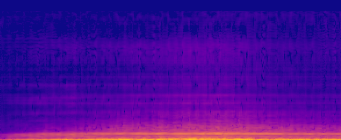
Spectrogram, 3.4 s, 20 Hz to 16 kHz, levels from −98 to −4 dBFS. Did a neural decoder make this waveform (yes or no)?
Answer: yes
